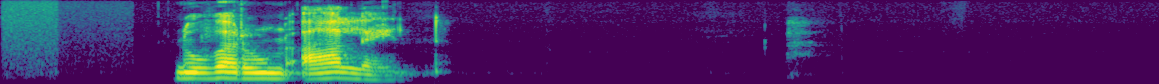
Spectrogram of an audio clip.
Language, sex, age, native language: Icelandic, female, 40-49, Icelandic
